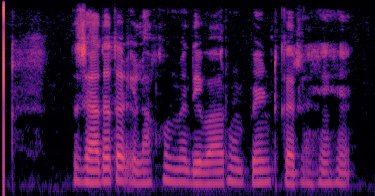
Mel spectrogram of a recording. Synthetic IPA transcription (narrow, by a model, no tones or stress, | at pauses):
zjaːd̪at̪ɐɾʔɪ̰laːqõmẽd̪iːʋaːɾõpẽːɳʈkɐɾːɐɦeɦɛ̃ː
